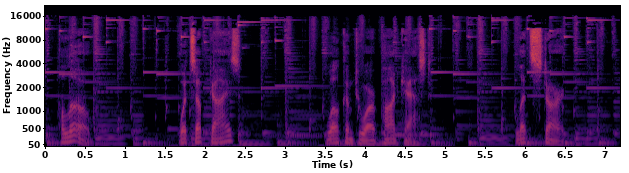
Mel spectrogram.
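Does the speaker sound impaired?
No.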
